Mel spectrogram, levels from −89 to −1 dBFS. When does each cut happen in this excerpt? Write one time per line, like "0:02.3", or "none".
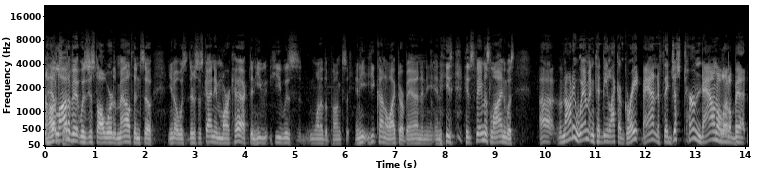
0:06.1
